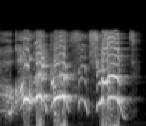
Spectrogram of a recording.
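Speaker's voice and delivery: high, loud burst of shock; horrified shriek. Real, not acted. Viewer watches heroine jump, horrified shriek. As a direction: scream it in disbelief.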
